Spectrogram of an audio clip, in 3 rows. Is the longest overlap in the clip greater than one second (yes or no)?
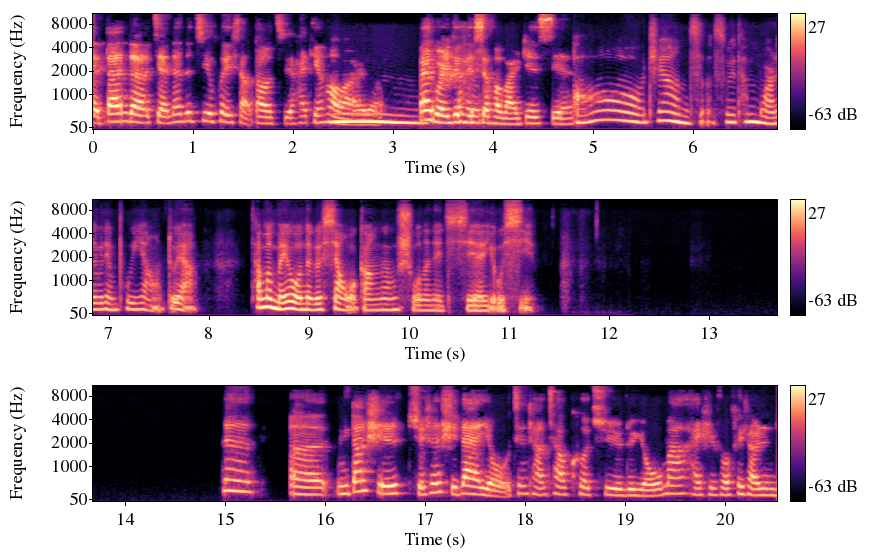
yes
